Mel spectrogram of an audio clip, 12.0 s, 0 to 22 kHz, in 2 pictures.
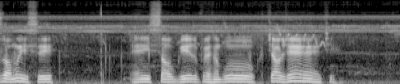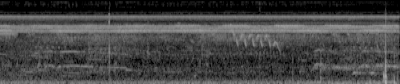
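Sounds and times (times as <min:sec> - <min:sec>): birds chirping: 0:00.0 - 0:06.3
insects trilling: 0:00.0 - 0:12.0.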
